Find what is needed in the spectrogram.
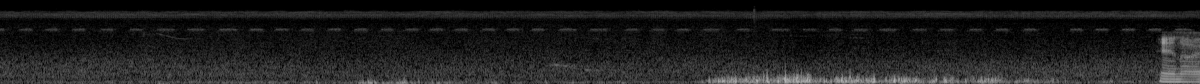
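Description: A cricket chirping in an even, steady rhythm of about five chirps a second. In the second half a low, uneven noise runs for about three seconds.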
